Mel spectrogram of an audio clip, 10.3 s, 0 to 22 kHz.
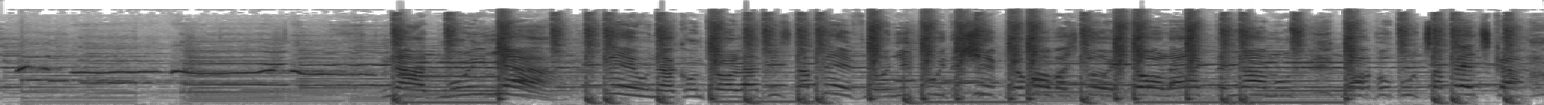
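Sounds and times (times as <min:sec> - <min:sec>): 
person whistling a wavering mid-high melody: 0:00.0 - 0:10.2
rap beat with layered music: 0:02.5 - 0:10.2
speech: 0:02.7 - 0:08.8.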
